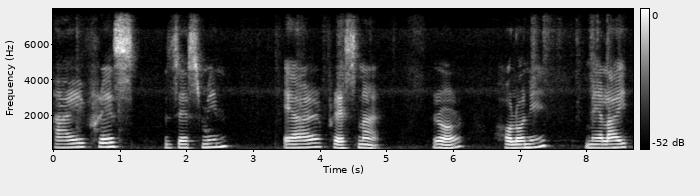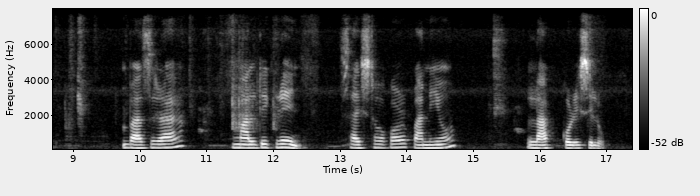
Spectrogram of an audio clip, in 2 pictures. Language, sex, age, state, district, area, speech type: Assamese, female, 45-60, Assam, Dhemaji, rural, read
